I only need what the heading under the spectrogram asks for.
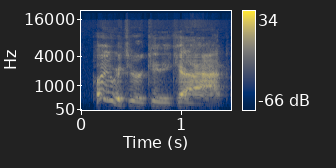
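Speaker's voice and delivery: normal talking voice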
